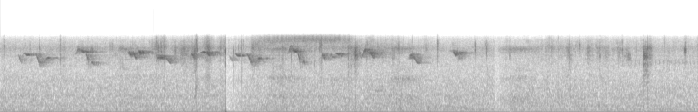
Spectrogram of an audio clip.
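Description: A small bird chirps a quick series of short high notes, each dropping in pitch, about two a second, stopping about seven seconds in. Under it, goats browsing in leafy undergrowth rustle and snap leaves and twigs.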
